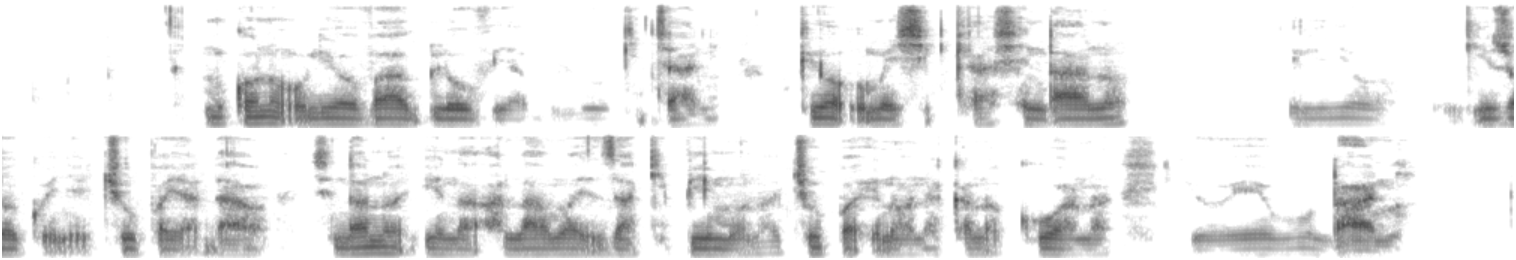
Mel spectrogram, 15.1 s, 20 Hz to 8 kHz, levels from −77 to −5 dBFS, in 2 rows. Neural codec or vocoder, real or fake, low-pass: none; real; 7.2 kHz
